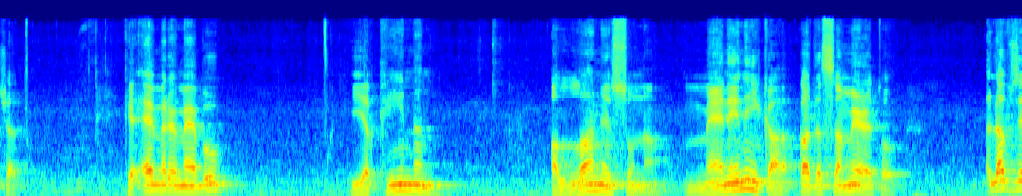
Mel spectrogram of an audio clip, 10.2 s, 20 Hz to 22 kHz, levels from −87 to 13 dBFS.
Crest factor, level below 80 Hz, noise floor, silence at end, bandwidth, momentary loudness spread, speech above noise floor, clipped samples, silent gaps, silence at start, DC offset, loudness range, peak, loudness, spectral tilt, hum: 18 dB; -48 dBFS; -44 dBFS; 0 s; 15 kHz; 19 LU; 27 dB; under 0.1%; none; 0 s; under 0.1%; 5 LU; 0 dBFS; -17 LUFS; -5 dB/octave; none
